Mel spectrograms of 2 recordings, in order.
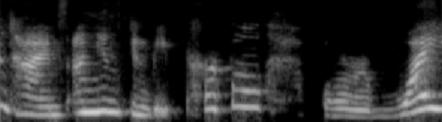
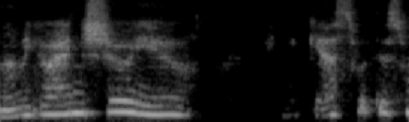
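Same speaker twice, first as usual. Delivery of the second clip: hushed secret whisper; 3 semitones lower, 10 dB quieter, faster than usual. Acted. Guessing game suspense for kids.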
